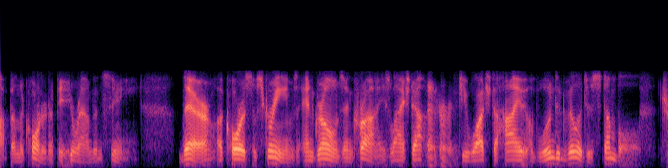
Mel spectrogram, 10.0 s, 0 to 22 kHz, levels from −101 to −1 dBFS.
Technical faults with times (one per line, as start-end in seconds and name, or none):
0.00-10.03 G.729 codec
0.93-1.09 VoIP packet loss concealed by the speech codec
3.74-3.85 VoIP packet loss concealed by the speech codec
6.30-6.91 VoIP packet loss concealed by the speech codec
7.82-7.99 VoIP packet loss concealed by the speech codec
9.33-9.62 VoIP packet loss concealed by the speech codec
